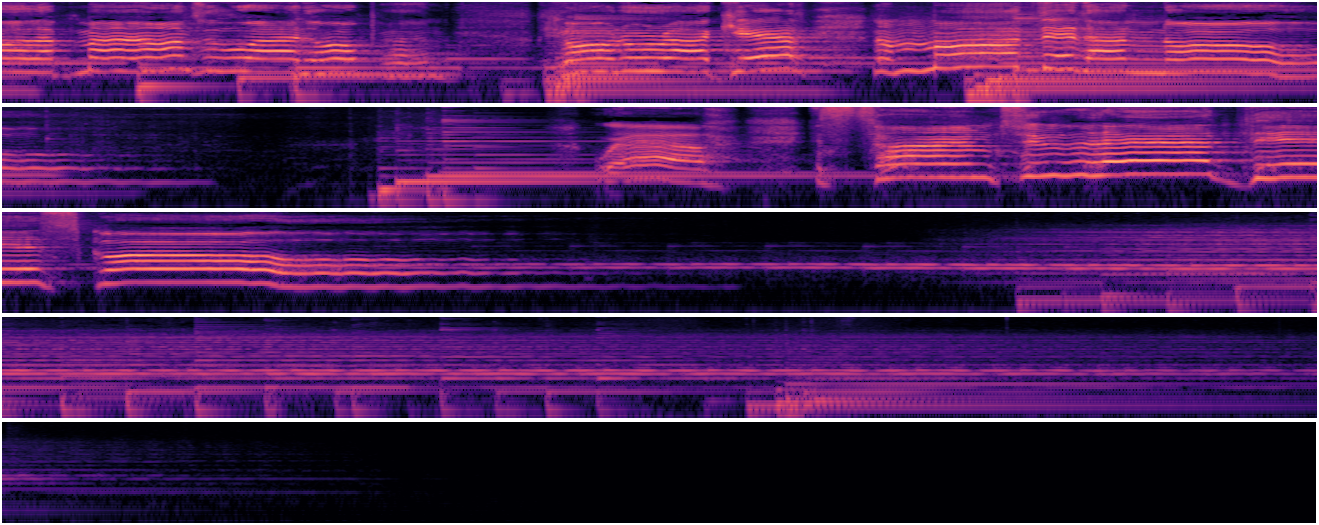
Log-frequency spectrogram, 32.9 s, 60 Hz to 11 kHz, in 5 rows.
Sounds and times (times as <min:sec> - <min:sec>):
Music: 0:00.0 - 0:07.2, 0:08.4 - 0:12.9, 0:15.2 - 0:28.3.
